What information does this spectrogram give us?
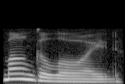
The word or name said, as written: Mongoloid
